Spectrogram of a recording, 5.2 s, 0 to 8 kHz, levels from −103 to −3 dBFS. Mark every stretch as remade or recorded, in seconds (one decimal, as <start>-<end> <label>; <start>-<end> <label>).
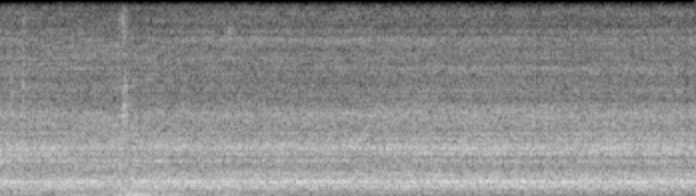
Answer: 0.0-1.2 recorded; 1.2-2.0 remade; 2.0-2.4 recorded; 2.4-5.2 remade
